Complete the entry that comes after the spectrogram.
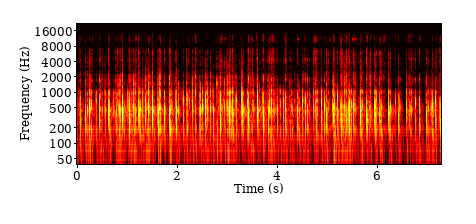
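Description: A small black hard-shell case with a fabric cover and red zipper, hollow inside, is tapped and scratched with fingertips and short nails. Quick, dull, hollow taps fall in a fast, uneven stream, mixed with soft scratching. Each tap dies almost at once, and the sound sits mostly in the low-mid range with little brightness.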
